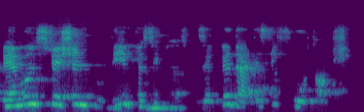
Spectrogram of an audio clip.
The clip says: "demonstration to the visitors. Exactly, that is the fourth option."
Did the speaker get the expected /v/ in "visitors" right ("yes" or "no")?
no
